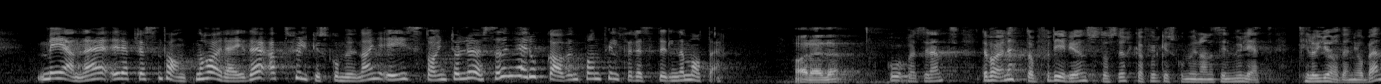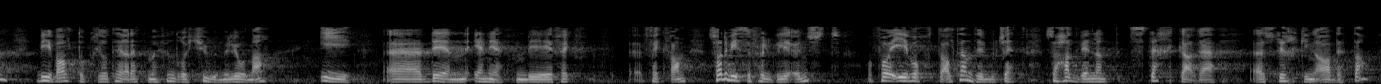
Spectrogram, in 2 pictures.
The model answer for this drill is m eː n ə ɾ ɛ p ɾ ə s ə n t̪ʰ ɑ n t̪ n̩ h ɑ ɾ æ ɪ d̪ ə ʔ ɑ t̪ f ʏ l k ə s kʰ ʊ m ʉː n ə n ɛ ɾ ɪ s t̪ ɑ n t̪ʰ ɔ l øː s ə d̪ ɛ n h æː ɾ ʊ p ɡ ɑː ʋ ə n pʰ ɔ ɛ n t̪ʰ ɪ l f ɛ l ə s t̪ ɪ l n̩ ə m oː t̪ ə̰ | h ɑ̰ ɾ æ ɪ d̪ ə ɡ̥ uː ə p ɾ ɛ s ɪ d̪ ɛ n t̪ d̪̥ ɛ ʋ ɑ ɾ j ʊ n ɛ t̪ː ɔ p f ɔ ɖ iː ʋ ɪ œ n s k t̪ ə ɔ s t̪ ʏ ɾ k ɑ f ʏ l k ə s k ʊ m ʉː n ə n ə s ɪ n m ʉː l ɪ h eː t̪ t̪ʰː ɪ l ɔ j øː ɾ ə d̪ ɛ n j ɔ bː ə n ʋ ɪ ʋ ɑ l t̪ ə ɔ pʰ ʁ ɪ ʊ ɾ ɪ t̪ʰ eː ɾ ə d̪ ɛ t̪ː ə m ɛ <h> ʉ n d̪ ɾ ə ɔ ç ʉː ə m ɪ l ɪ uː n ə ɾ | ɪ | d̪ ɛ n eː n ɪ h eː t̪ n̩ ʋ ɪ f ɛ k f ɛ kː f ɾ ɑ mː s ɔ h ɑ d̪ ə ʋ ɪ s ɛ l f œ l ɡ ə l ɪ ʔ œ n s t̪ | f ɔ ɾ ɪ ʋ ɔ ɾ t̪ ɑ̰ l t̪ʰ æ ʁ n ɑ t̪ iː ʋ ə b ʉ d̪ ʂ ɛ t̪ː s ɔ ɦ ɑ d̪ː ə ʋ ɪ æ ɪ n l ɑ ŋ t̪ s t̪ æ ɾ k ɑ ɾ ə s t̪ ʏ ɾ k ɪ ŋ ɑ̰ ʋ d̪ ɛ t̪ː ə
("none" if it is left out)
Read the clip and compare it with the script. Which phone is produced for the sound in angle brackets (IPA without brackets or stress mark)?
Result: h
